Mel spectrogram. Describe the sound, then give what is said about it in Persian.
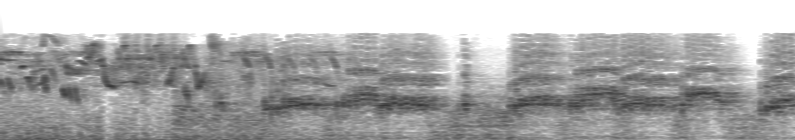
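A flock of migratory common cranes calls nonstop, loud overlapping trumpeting and bugling cries layered together for several seconds, with no voices present. “در این برنامه در مورد کلنگ، یکی از پرندگان مهاجر که در دو موقع سال ظاهر می شود، معلومات را تقدیم می کنیم.”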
